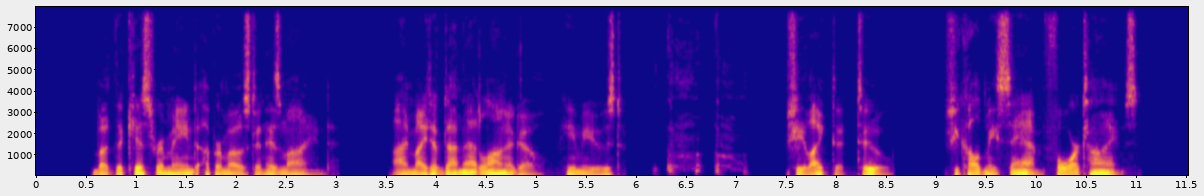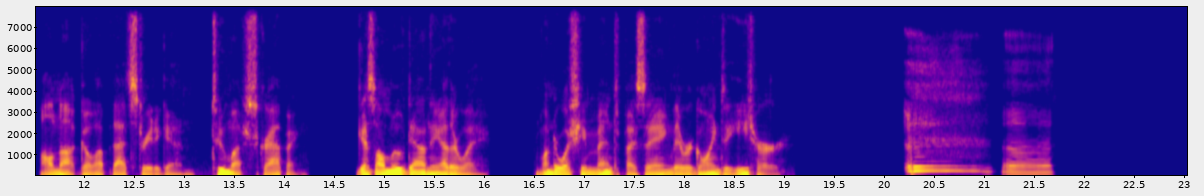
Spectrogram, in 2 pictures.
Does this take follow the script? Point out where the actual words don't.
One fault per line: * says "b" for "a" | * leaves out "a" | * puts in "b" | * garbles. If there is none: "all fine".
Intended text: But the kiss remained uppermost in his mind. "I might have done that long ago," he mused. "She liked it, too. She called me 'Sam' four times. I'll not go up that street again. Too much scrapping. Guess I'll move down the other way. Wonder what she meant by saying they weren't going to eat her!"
* says "were" for "weren't"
